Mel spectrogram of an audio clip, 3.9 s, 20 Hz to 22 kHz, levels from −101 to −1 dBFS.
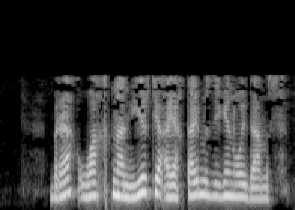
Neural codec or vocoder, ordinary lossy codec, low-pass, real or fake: none; MP3, 24 kbps; 7.2 kHz; real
